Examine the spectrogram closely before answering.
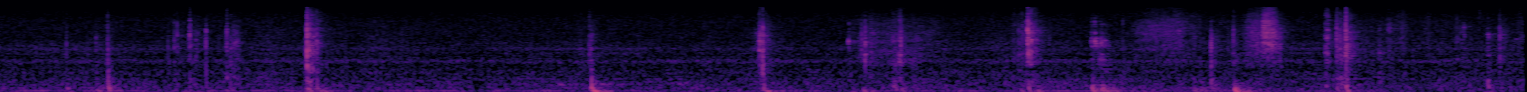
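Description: Faint, irregular clicks of stiff Topps Turbo Attax trading cards being handled and flipped over, about two clicks a second, some a little louder than others.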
